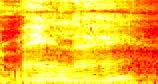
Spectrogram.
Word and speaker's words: melee: So, that's a big melee over there, or melee. That's the correct pronunciation. I've always said melee wrong.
